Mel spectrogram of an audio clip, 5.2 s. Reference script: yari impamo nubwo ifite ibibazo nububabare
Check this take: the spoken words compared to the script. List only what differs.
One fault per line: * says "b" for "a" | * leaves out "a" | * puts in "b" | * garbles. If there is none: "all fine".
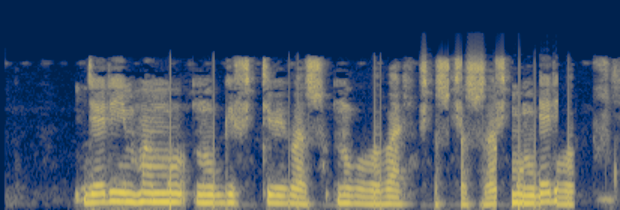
* garbles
